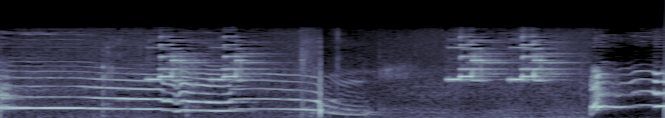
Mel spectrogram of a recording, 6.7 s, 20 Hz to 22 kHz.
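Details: An 8-month-old German Shepherd howls along to a phone, giving a long, high, wavering howl that sags and breaks off, then rises again.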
